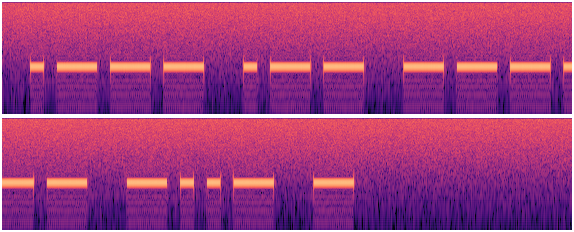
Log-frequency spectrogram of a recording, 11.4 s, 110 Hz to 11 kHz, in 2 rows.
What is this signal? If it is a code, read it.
Morse code, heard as a keyed tone, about 9 wpm, 780 Hz. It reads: JW0XT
